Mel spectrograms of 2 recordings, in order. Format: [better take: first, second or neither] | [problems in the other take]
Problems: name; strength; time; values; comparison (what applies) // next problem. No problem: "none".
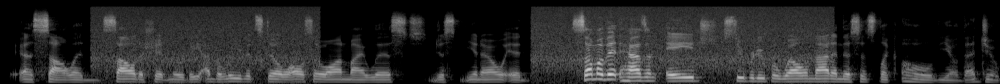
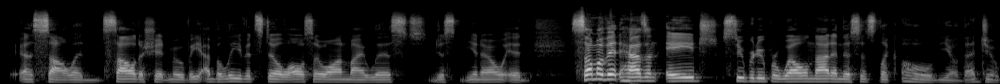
second | hiss; loud; from 1 to 3 s and from 5.5 to 8.5 s; 10 dB below the speech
